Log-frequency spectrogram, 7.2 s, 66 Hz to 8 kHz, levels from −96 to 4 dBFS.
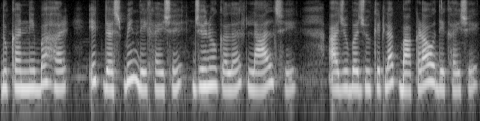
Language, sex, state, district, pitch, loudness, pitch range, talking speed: Gujarati, female, Gujarat, Valsad, 245 Hz, -18 LUFS, 235-275 Hz, 125 wpm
